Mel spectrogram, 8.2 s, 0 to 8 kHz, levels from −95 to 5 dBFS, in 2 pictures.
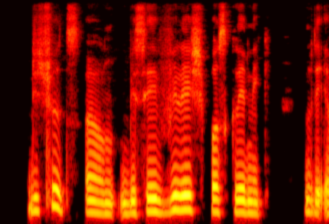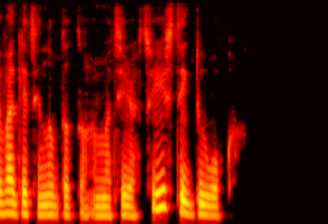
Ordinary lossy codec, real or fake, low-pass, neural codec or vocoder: none; real; none; none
